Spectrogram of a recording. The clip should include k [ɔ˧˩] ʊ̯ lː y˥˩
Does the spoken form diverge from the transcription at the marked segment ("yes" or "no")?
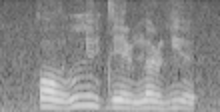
no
